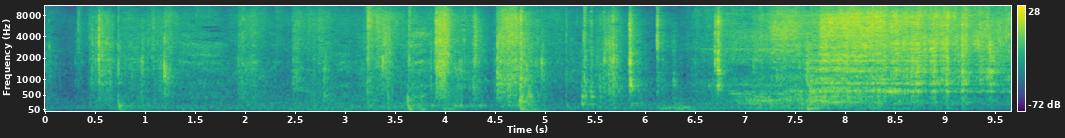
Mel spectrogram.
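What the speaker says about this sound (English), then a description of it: "Okay, so I do hear it flush there." A toilet flushes in a bathroom, with clattering bumps and knocks first, followed by a rising, sustained rush of water that builds toward the end.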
